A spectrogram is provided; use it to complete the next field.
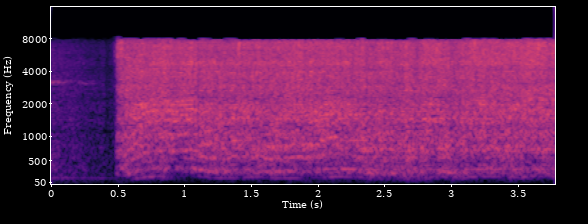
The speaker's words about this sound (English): And you blend it. Like a half of a mug of soy milk.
